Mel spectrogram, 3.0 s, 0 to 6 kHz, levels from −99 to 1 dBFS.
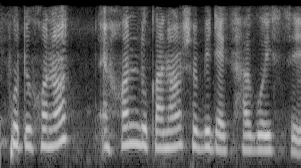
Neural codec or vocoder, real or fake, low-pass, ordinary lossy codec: codec, 16 kHz, 4 kbps, FreqCodec, smaller model; fake; 5.4 kHz; MP3, 48 kbps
